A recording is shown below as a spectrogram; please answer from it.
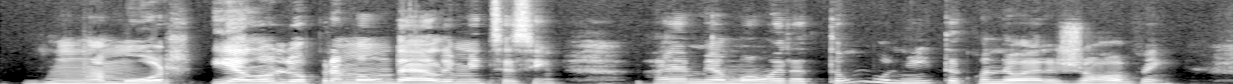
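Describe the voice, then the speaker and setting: Here is a plain, everyday voice from a woman at fairly high pitch. She speaks fairly quickly, with ordinary pitch variation. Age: 40s. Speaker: nurse and podcast co-host. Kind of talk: casual chat.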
